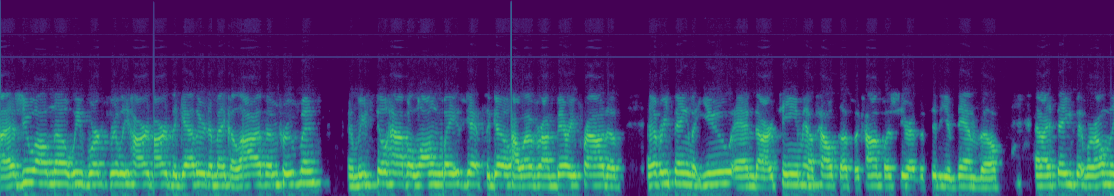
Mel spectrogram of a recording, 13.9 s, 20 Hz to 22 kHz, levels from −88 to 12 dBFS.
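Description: At 1.91 s and again at 6.38 s the audio has a CD skip. The laser jumped to another turn of the disc's spiral. Each time a brief mute, roughly 10 ms and then just a few milliseconds, gives a tick, and the sound resumes from a different point.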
